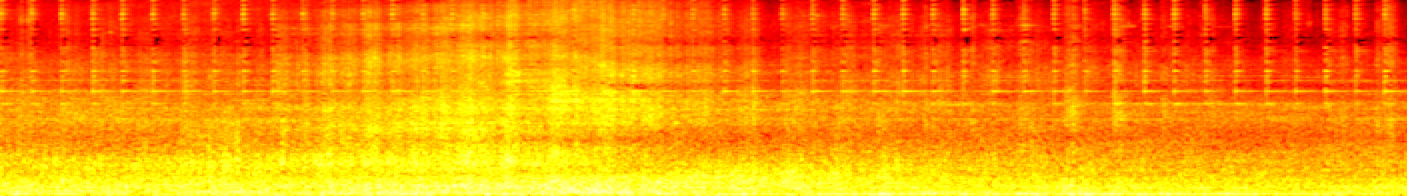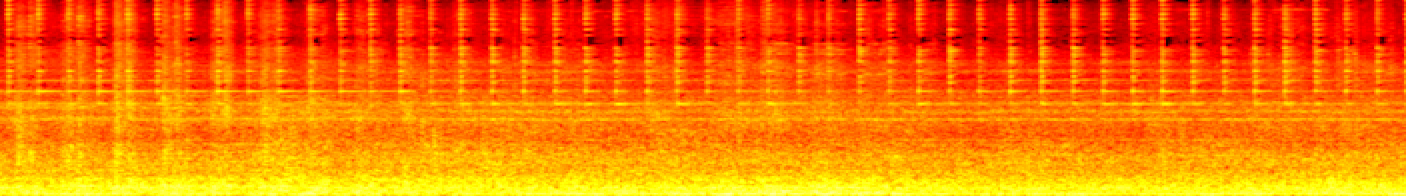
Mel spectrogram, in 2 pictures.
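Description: Freight cars rolling steadily over the crossing, a rumble with clacking wheels, while the crossing's mechanical bell rings fast and without pause. The rolling noise swells louder about four to six seconds in.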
